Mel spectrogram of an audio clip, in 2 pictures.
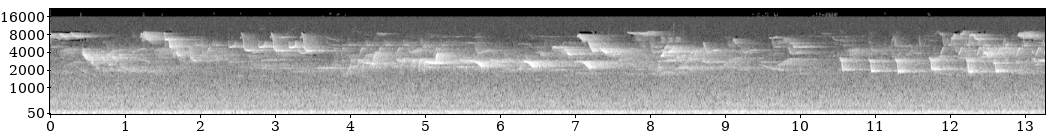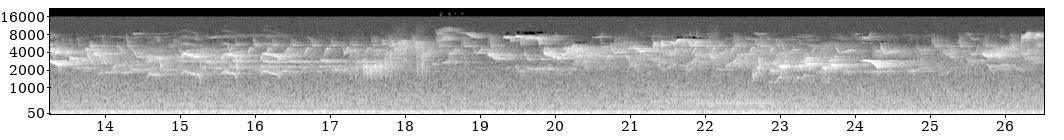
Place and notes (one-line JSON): {"title": "Rte Forestière de la Meunaz, Montcel, France - Grive musicienne", "date": "2016-04-20 18:00:00", "description": "Forêt domaniale du Montcel, vaste espace forestier, fréquenté par les grives et de nombreux oiseaux. La cloche du Montcel.", "latitude": "45.70", "longitude": "5.99", "altitude": "847", "timezone": "Europe/Paris"}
